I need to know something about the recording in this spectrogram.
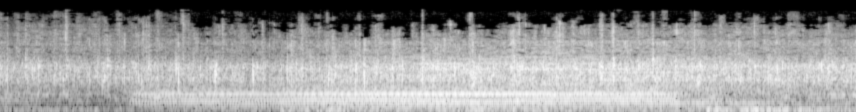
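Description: Horns of Paraguayan Navy ships sounding together as one steady chord of several tones, starting about a second in and stopping about four seconds later.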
